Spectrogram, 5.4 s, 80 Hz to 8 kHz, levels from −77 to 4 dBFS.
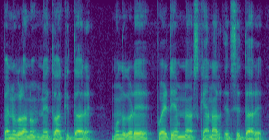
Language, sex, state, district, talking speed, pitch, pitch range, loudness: Kannada, male, Karnataka, Koppal, 100 wpm, 90 Hz, 85-95 Hz, -15 LUFS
